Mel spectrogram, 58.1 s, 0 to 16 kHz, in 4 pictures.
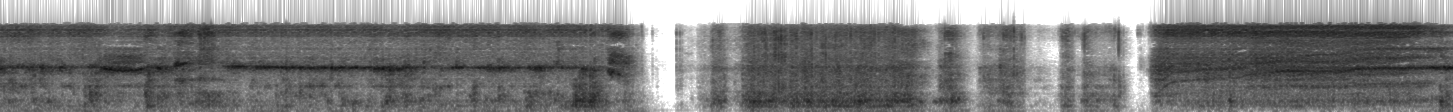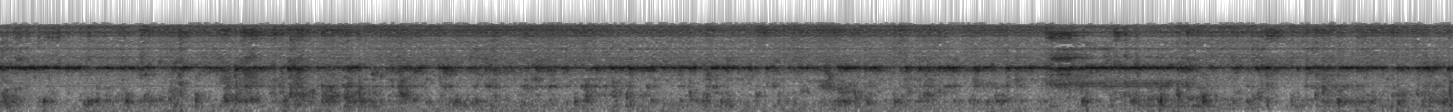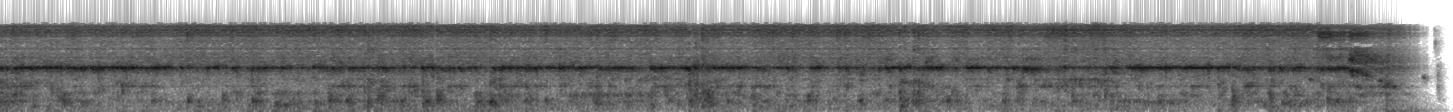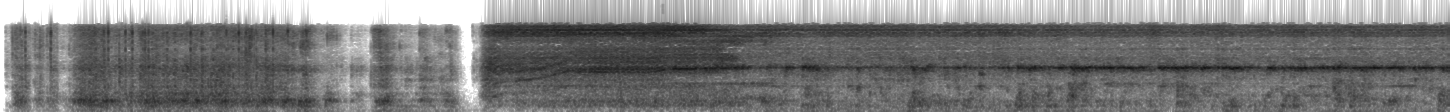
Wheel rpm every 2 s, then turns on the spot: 230, 240, 230, 50, 20, 30, 180, 230, 230, 230, 230, 230, 230, 230, 230, 230, 230, 230, 230, 230, 230, 80, 20, 20, 130, 230, 230, 230, 240.
6-10 44-48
